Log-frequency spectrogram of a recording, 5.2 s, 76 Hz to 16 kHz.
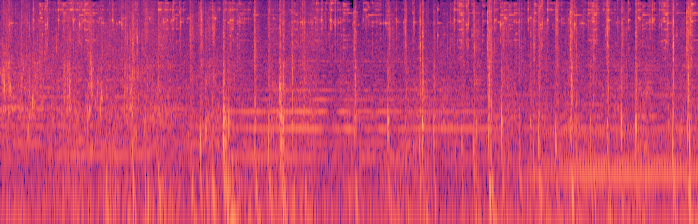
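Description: Roach the horse from The Witcher 3 galloping, steady rapid hoofbeats drumming under in-game music, moderately loud and continuous.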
